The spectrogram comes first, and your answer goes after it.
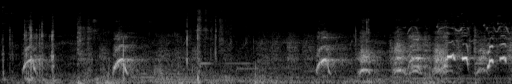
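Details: Excited dogs Tonka and Monroe, too eager to sit still for their leashes before a bikejoring ride: repeated high, rising yelps and whines in bursts, with a stretch of muffled rustling between and a quick run of squeaky yips at the end.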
